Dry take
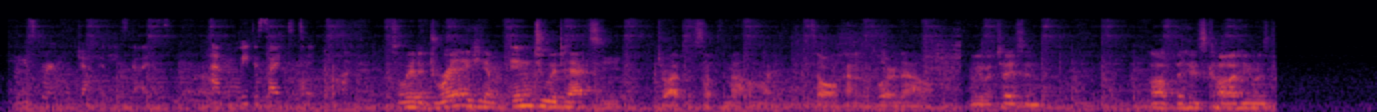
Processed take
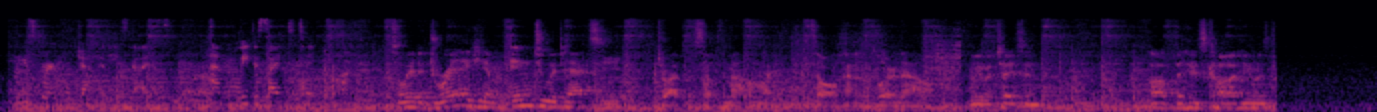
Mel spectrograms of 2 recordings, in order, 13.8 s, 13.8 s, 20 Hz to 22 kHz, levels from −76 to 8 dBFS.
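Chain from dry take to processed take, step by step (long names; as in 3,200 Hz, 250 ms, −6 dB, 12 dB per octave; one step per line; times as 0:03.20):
downward compressor 6 to 1, threshold −30 dBFS, peak gain reduction 11 dB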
